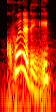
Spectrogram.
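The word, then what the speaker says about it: Qnity: Apparently, it's pronounced quinity.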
